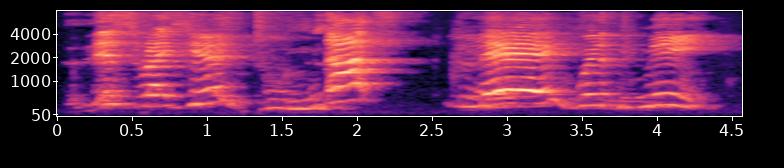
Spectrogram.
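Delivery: slow, drawn-out warning, pitched high; mock-stern warning. Real, not acted. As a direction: stretch each word out as a playful threat.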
